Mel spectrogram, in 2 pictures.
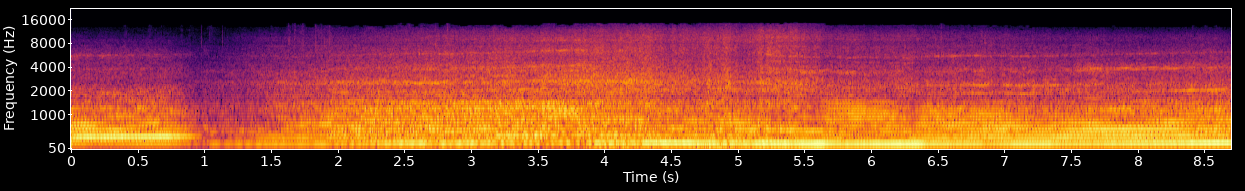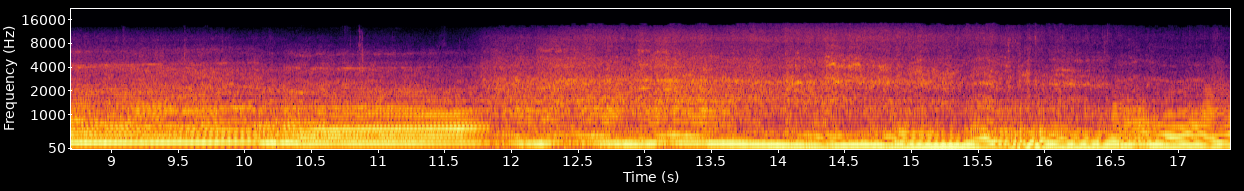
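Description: A rally car engine roars and revs hard, rising and falling in pitch.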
